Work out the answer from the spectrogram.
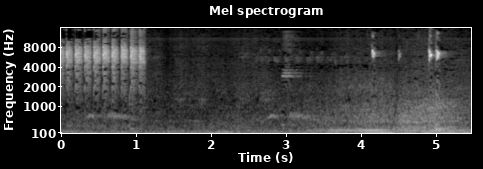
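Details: Crimson sunbird in 'ngleper ngalas' style opens with a fast high trill of about nine pulses, then falls quiet before a few isolated sharp chips near the end.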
